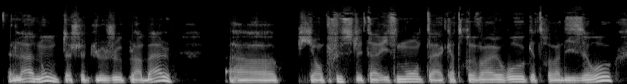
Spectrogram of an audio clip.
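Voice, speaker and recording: A man's fairly low, dark, mellow voice at a moderate pace, with ordinary pitch variation and very even loudness, in a very clean recording with a silent background and a dry, close sound free of echo. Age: 30s. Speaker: NFT artist. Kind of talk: casual interview chat.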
